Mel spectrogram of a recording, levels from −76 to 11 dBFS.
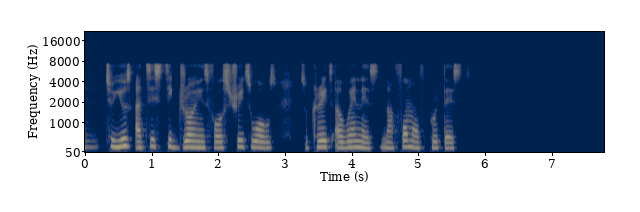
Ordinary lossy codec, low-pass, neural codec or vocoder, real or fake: none; 7.2 kHz; codec, 16 kHz, about 1 kbps, DyCAST, with the encoder's durations; fake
